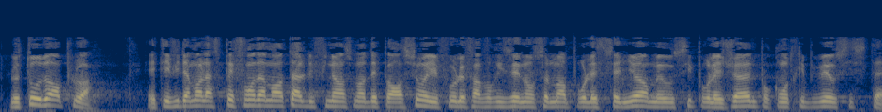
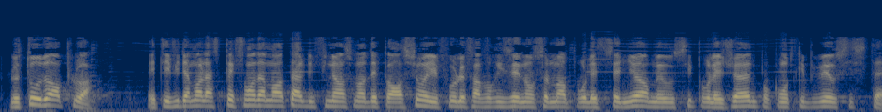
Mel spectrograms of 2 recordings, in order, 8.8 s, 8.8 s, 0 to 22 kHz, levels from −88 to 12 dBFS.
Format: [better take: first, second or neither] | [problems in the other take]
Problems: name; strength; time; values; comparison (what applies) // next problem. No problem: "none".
first | noise reduction (neural separator model SepFormer DNS4)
